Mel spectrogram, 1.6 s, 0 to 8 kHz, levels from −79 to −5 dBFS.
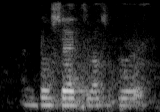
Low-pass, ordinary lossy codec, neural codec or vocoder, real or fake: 7.2 kHz; Opus, 16 kbps; none; real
